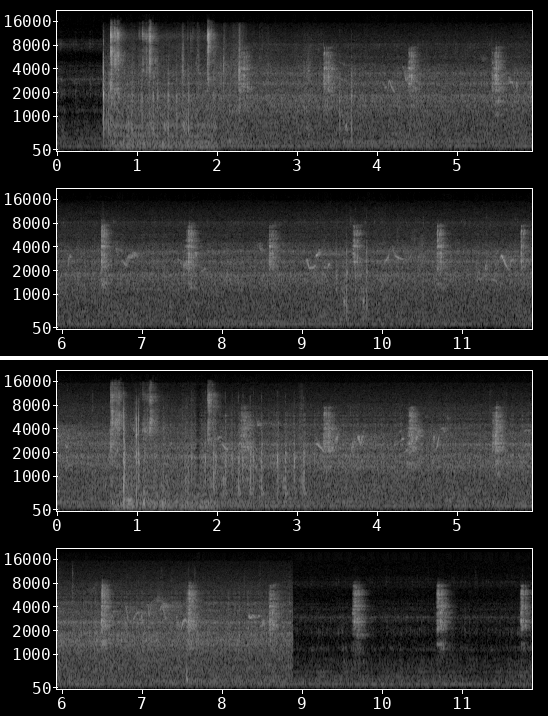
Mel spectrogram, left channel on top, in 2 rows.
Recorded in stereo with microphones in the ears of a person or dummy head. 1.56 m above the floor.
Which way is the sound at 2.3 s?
Centre (ahead or behind).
